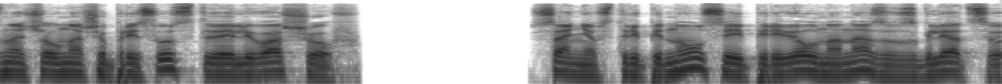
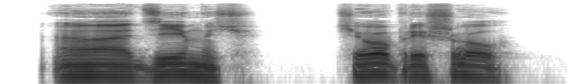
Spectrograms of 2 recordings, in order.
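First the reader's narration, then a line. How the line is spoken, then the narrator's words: Hoarse question. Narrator (Russian): хрипло спросил он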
